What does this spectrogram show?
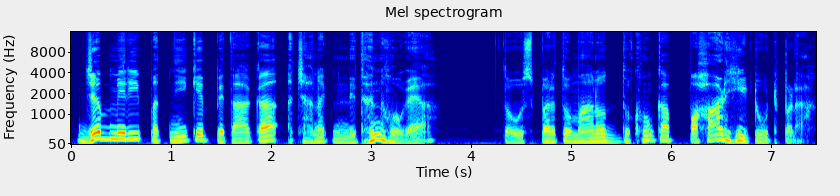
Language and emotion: Hindi, sad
